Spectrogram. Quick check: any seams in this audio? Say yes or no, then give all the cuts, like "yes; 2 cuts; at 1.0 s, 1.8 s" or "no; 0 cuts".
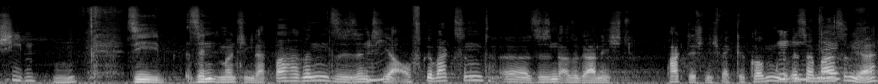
no; 0 cuts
